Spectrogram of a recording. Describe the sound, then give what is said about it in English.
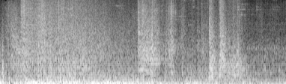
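A heavy, booming blast with a deep low-end rumble, followed by crackling bursts and scattered debris-like pops that keep the noise loud and churning throughout. An RPG rocket explodes beside a Hummer, throwing black smoke and flying pieces and knocking the Hummer onto its side. “I ducked down as the rocket hit somewhere to our left, knocking us onto our side.”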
